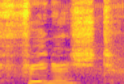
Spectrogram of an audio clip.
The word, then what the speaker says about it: finished: pan and after I've finished sometimes with your grammatical word endings for example in that case finished the IDI is a T sound finished and then started you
